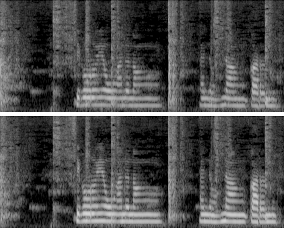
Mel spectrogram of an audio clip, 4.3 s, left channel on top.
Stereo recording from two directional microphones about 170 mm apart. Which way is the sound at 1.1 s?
55° right (ahead or behind).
